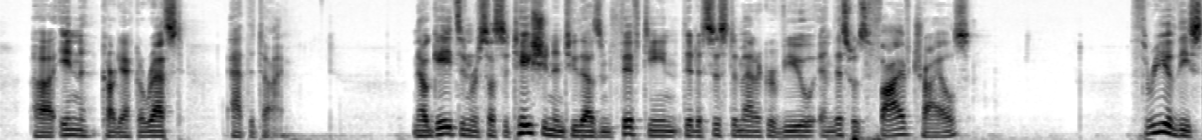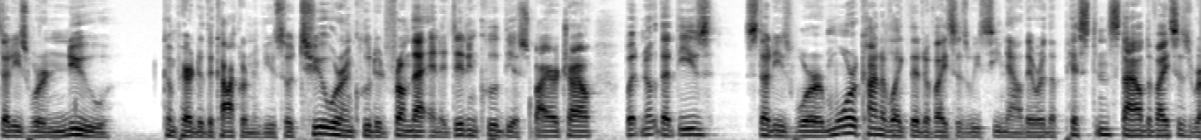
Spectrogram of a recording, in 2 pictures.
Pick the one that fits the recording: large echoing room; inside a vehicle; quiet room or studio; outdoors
quiet room or studio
